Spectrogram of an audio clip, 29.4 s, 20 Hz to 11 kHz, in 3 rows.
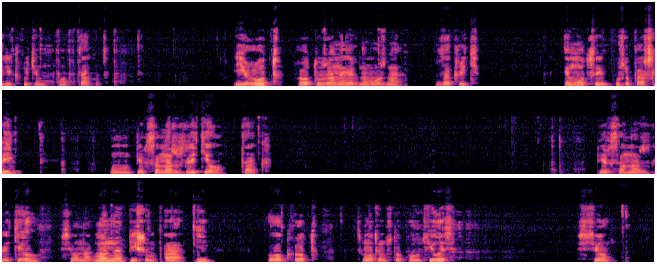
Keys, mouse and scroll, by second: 0.5 middle click, 2.8-3.4 scroll up 1, 3.4-3.9 scroll up 2, 3.9 click, 4.6-5.5 scroll down 2, 5.5 middle click, 5.8 r, 10.1 middle click, 11.0-13.3 middle click, 13.0 middle click, 14.8 click, 16.1 r, 18.0 middle click, 18.1 middle click, 19.2 middle click, 19.8 middle click, 20.2 middle click, 21.8 a, 22.3 i, 25.1 click.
